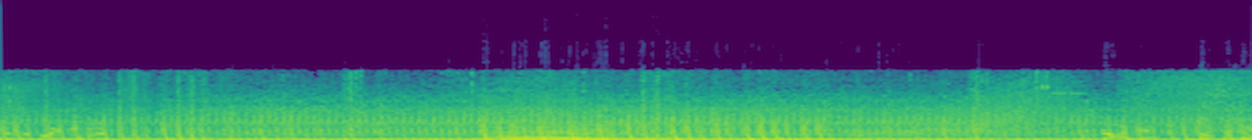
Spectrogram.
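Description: Rapid, continuous automatic gunfire from a video game battle in Terminator: Resistance, loud and relentless with cracking bursts and heavy impacts, mixed with brief shouted voices.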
